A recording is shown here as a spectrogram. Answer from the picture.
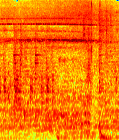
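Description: A small multirotor drone buzzing steadily from its propellers as it flies past, with electronic music underneath.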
